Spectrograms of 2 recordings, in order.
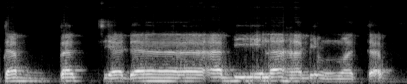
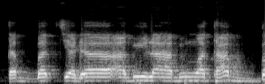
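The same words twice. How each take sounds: First: Chanted slowly with a melodic line; sung, Quran verse recited to students; sung, Quran recitation. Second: Sung, recite again with overdone bounce; sung, a wrong example recited by the teacher; sung, overdone recitation. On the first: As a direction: recite it in a slow chanting tune. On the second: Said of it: "tu salah". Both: Shown as a demonstration.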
